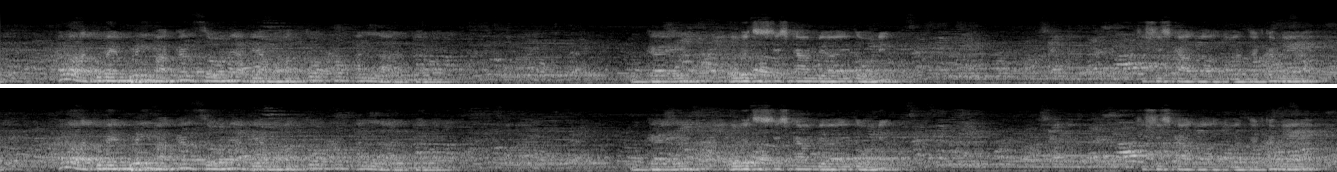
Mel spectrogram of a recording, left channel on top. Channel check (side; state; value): both; normal; correlation 0.68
